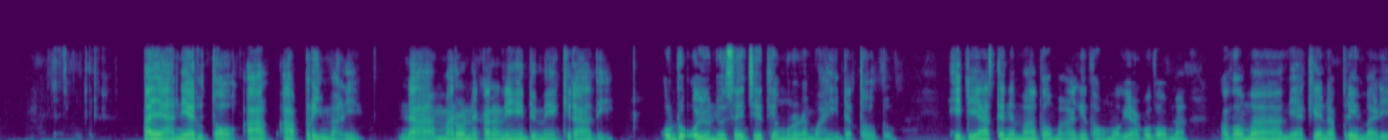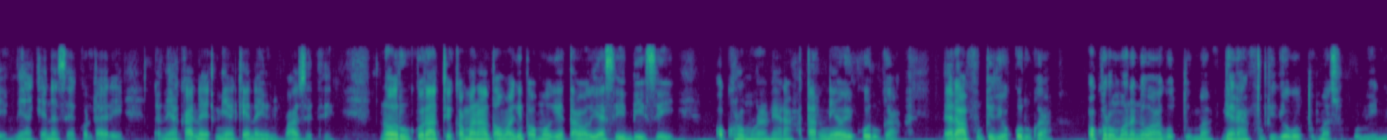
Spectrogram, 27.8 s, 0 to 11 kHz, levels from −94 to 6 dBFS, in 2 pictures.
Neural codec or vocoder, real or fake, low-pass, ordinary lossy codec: codec, 16 kHz, 4 kbps, FunCodec, trained on Chinese and English, 50 frames a second; fake; 7.2 kHz; none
